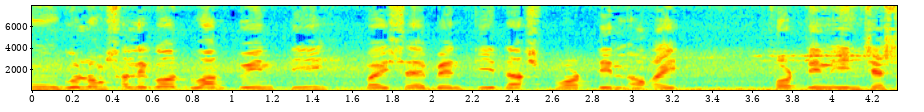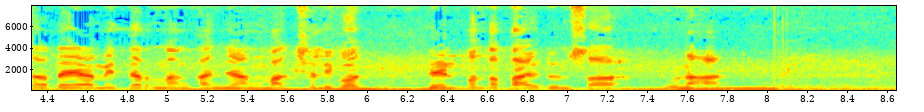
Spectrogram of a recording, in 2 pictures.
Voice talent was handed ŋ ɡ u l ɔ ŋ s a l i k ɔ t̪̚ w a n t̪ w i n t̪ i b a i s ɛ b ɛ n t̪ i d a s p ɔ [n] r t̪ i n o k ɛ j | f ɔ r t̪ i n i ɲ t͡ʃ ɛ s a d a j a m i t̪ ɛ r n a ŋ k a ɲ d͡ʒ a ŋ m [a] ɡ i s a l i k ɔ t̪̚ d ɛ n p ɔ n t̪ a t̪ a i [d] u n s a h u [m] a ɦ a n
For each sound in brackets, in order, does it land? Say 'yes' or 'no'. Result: no, yes, yes, no

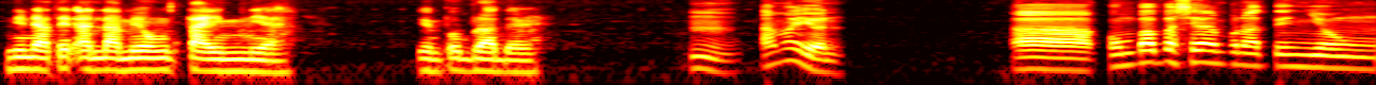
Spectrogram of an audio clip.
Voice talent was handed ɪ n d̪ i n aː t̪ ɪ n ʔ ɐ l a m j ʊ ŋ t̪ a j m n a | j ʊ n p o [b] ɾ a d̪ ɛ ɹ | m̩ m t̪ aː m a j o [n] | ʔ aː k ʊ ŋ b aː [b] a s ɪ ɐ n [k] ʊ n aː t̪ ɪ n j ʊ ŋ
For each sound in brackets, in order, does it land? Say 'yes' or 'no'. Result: yes, yes, yes, no

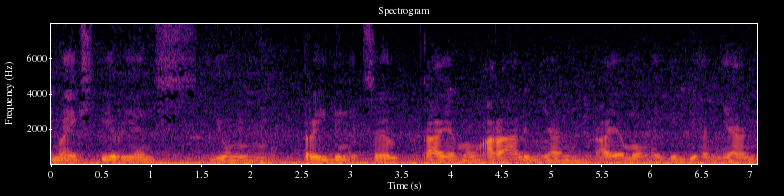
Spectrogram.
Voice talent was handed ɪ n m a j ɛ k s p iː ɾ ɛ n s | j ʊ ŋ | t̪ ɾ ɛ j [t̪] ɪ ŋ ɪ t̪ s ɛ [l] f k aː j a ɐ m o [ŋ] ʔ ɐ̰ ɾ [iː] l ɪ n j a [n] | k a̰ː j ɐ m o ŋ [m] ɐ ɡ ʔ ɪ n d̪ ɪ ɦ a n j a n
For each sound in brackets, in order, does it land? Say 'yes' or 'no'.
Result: no, yes, yes, no, yes, yes

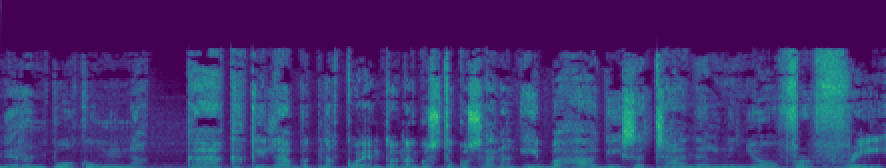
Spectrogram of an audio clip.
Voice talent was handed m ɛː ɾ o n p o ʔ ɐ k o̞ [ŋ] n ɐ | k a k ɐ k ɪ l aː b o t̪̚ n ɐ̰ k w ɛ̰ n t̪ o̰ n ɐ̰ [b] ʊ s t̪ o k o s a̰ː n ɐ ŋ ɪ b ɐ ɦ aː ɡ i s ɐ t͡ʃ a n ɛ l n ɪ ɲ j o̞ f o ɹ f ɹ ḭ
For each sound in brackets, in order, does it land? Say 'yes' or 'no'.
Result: yes, no

